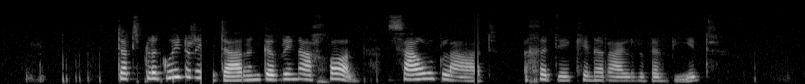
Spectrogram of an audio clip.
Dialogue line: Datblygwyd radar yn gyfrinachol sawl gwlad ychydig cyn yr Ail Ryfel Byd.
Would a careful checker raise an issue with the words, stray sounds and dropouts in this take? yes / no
yes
